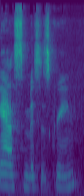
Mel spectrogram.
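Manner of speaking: ordinary delivery, nothing marked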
